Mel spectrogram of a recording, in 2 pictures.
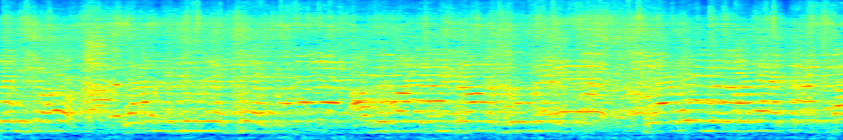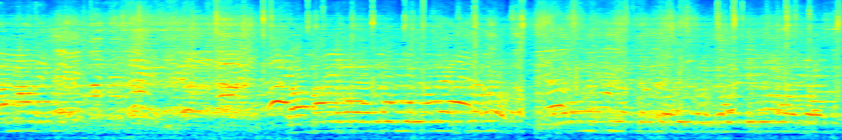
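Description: Many men talk and shout over one another nearby.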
